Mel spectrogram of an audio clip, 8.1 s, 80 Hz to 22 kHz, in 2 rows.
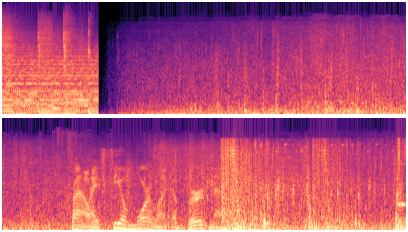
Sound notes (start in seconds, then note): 1.1 building Crumbles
